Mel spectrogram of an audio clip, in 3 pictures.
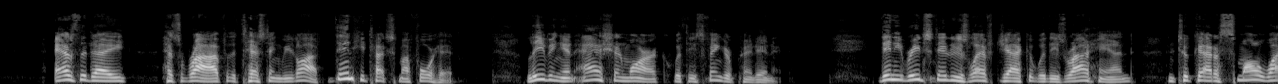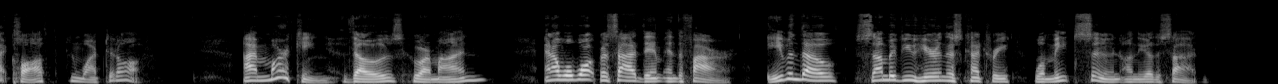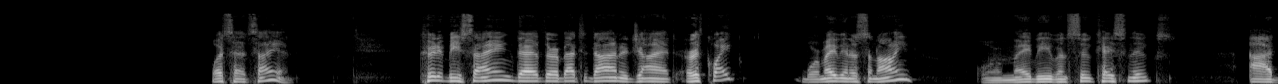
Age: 50-69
